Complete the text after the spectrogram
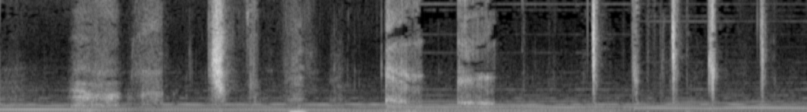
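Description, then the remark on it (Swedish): A voice mimics a hedgehog that has found something edible, with a string of short snuffling snorts, wet smacks and clicks, fairly quiet, spaced irregularly over a few seconds. “Ibland hörs också smackande och knakande ljud som visar att igelkotten har hittat något ätbart.”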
